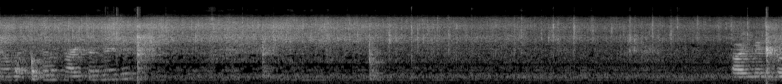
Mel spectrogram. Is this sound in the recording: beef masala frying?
yes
